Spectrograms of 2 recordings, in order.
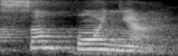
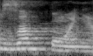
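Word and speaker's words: zampoña: E também temos a samponha, né? Não zamponha, lembrando que o Z em espanhol pronunciamos com som de S, né?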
